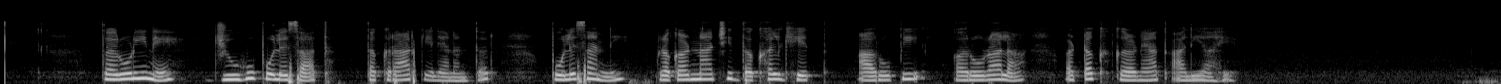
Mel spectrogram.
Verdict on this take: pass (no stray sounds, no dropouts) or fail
pass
